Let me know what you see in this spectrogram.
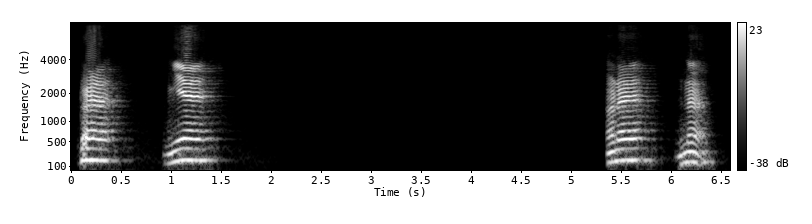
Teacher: ये पंचम वर्ण है जो नासिका से बोले जाते हैं, यानी आपको बोलोगे इनसे तो इनके आपके एक हाथ से आप नाक को बंद करके बोलोगे तो इसकी सही ध्वनि आपको महसूस होगी।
